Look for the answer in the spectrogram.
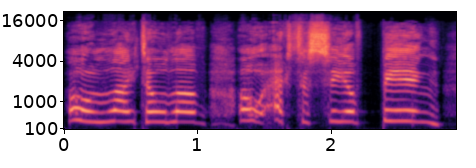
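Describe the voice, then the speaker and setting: A rapturous newborn moth. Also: female voice, extremely high pitch, flat delivery, unhurried, dry recording, studio quality. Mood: exalted. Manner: declamatory, exalted proclamation.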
